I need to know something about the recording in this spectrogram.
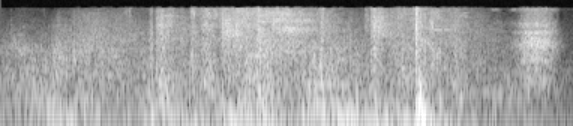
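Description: Gunshots fire in rapid bursts with sharp cracks.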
